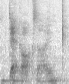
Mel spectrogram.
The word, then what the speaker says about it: decoxide: Or to facilitate pronunciation, it's just decoxide. Oh, that's right, because sometimes we drop the vowel in there.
